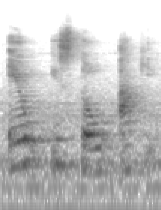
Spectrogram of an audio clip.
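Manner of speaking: "Eu estou aqui" slowly, each word separated; slow, spaced dictation of "Eu estou aqui". Shown as a demonstration. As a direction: spell out "Eu estou aqui" one word at a time. Repeats sentence word by word.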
